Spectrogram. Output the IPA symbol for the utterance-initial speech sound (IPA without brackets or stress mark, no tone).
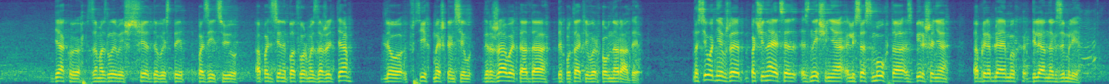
dʲ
